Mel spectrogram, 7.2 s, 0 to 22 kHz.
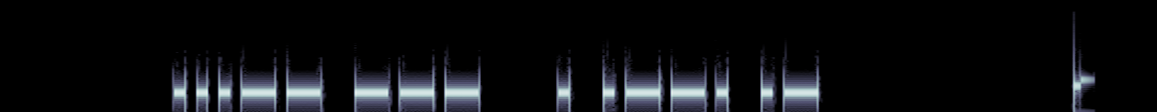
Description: Morse code, heard as a keyed tone, about 17 wpm, 700 Hz. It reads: 3O EPA
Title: Winter Field Day Exchanges 17wpm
